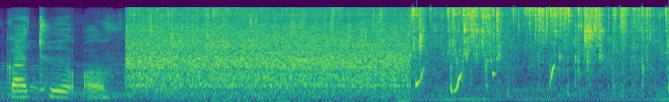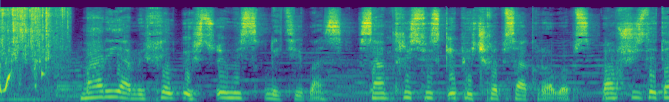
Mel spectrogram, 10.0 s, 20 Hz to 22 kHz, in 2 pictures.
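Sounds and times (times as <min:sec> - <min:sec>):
heavy rain downpour: 0:01.0 - 0:03.4
water dripping and running: 0:03.1 - 0:05.6.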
